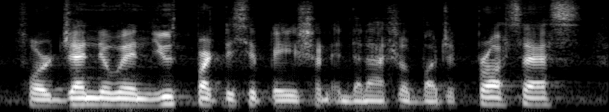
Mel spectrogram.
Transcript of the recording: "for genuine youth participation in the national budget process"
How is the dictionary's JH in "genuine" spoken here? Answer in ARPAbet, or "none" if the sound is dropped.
JH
